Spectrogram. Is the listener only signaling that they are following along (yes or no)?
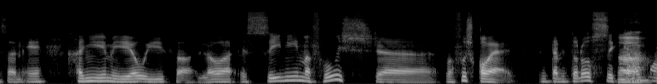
yes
